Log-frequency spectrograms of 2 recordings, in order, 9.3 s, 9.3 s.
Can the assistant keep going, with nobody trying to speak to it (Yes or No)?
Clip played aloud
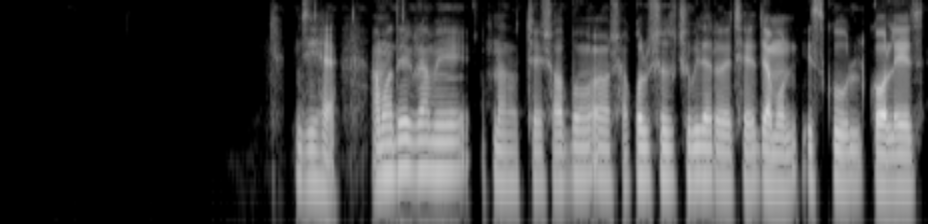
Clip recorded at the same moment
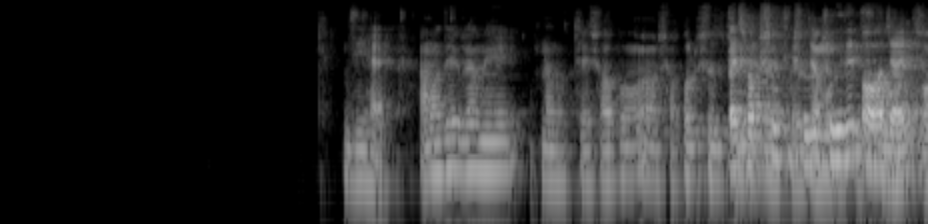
No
